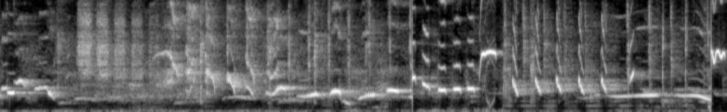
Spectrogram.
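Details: Long-tailed Medan-type shama, a champion cage bird, opening with buzzy scratchy notes, then clear whistles, then a steady series of short sharp high notes and a rising final slur.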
